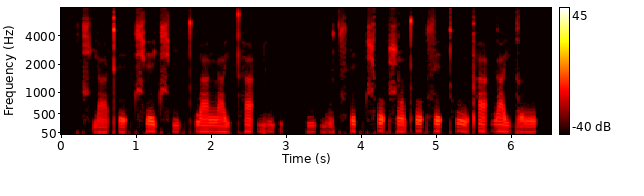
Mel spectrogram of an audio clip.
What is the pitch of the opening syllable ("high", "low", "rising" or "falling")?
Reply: low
